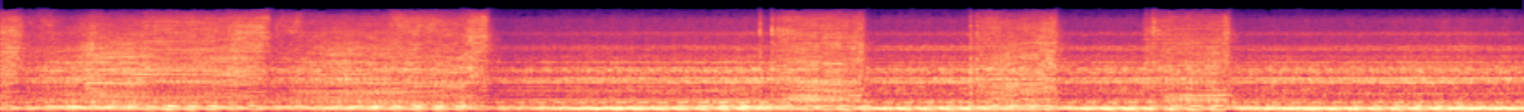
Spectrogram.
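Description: Bench buffing motor running steadily while a wooden cricket bat is pressed against its spinning cloth buffing wheel, giving stretches of rubbing hiss that come and go as the bat is moved across and lifted off the wheel.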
